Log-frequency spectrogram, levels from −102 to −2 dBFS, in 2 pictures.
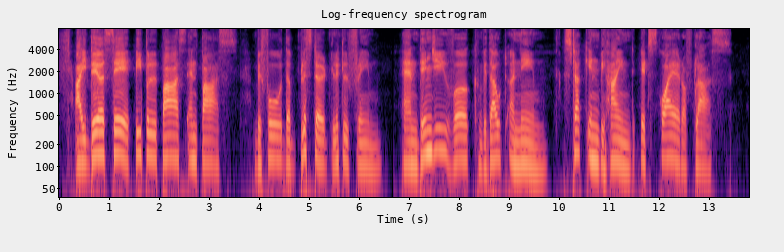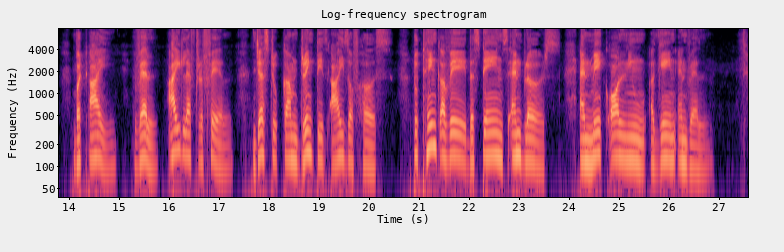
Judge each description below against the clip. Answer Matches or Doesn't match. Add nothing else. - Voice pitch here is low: Matches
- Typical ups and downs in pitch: Matches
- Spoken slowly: Matches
